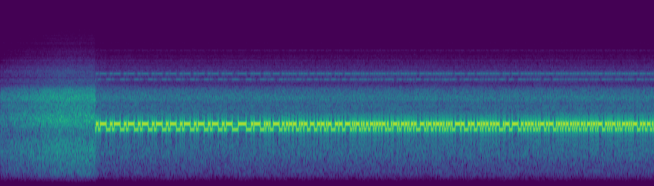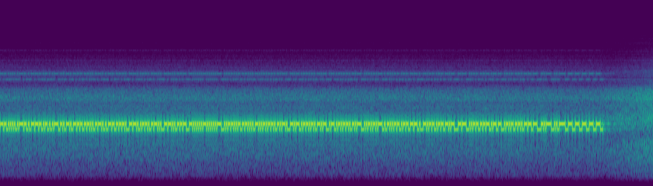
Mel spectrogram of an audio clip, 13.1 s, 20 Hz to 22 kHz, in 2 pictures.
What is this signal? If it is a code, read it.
NAVTEX (SITOR-B), 100 baud, 170 Hz shift, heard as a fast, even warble, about 1360 Hz centre. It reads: ZCZC WL50 CONTAINER ADRIFT IN PSN 66-44N 170-33W. CANCEL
